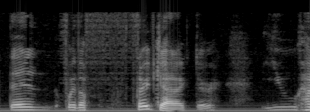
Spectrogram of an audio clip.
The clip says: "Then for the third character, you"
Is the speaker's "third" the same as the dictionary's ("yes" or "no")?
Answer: yes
